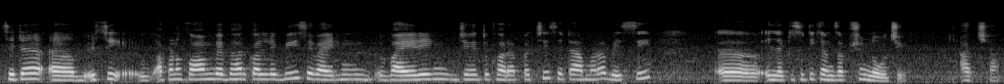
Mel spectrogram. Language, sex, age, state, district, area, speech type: Odia, female, 30-45, Odisha, Sundergarh, urban, spontaneous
